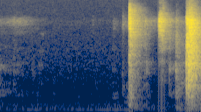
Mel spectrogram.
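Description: Near silence, then three sharp clicks a little over a second in, the last the loudest: a toggle switch being flipped and hands on the plastic light test board as the power is switched off.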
